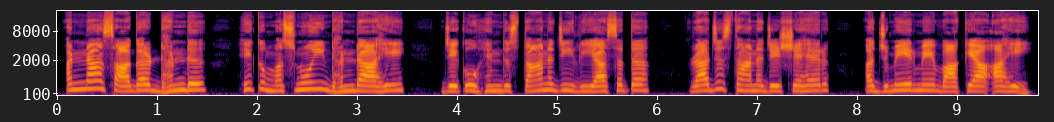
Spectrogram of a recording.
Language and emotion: Sindhi, neutral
